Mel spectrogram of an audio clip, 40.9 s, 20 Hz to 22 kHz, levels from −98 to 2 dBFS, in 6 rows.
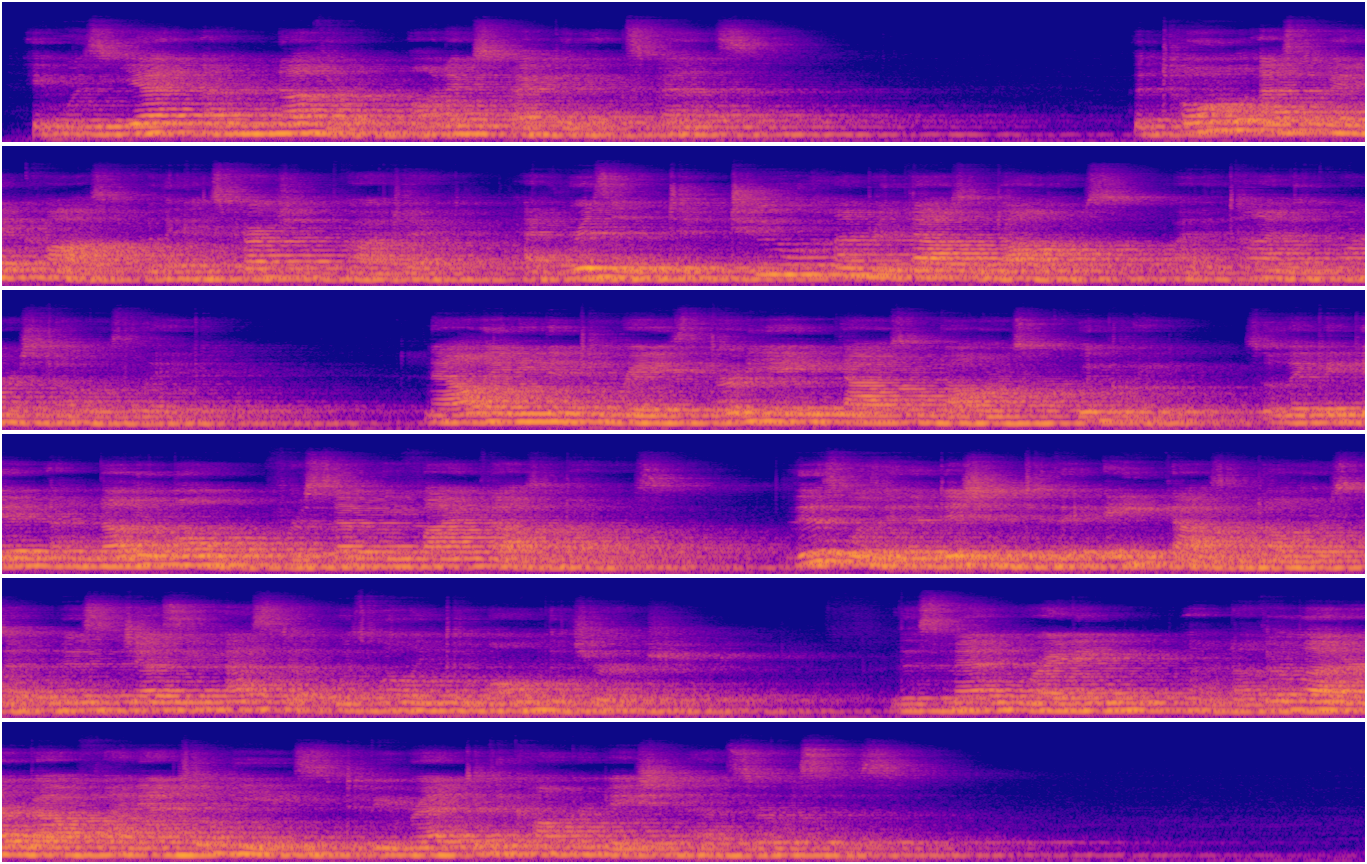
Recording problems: room echo; strong; dies away in 2.5 s
off-mic speech; far

